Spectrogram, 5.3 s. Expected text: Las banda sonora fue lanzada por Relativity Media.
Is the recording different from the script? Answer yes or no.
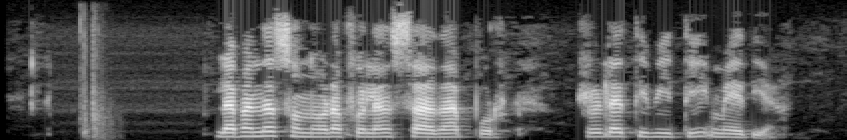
yes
